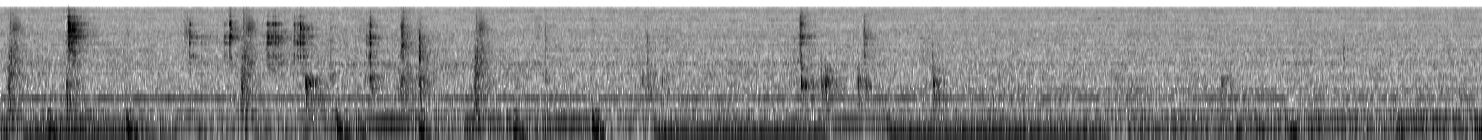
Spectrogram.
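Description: Scattered small clicks and light clinks of a T-handle hex key turning an Invert-a-Bolt fastener in an acrylic fixture, tightening it up into the part to hold it. The clicks come mostly in the first half, over a faint steady hum.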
